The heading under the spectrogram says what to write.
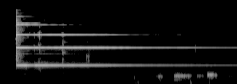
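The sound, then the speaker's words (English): A single meditation chime is struck once, ringing out clear and bright with several sustained tones that slowly fade over a few seconds in an otherwise quiet space. “Allow the sound of the chime to call you to presence.”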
